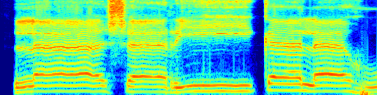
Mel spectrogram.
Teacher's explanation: হার উপরে উল্টা পেশ আছে তাই এই হাকে এক আলিফ টাইনে পড়তে হবে ঠোঁট গোল করে এক আলিফ টেনে পড়তে হবে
